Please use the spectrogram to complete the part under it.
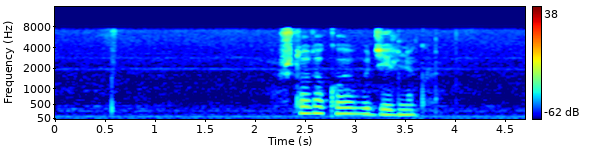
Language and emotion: Russian, sad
